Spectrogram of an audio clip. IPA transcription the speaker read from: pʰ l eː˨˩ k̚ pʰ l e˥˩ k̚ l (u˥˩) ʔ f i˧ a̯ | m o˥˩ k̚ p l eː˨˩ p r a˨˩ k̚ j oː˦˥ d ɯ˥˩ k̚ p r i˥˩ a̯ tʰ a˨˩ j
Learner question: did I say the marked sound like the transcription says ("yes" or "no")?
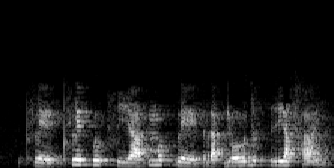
yes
